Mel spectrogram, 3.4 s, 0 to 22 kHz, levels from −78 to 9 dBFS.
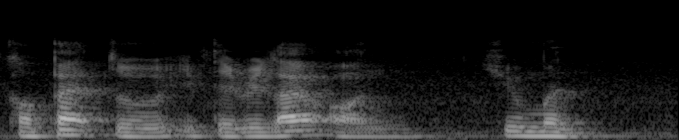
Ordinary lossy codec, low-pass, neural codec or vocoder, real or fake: none; 7.2 kHz; none; real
